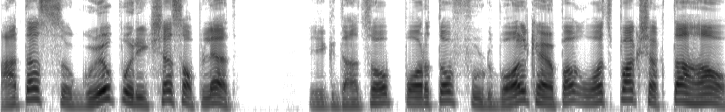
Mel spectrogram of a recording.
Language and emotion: Goan Konkani, happy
